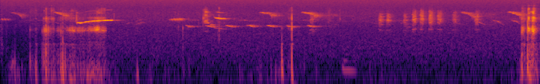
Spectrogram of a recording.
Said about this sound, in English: Stop. Wild bird.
